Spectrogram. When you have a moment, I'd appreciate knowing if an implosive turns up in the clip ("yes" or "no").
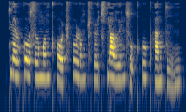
no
